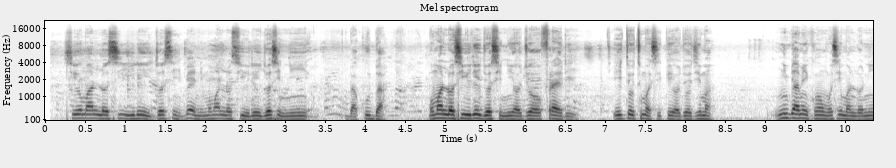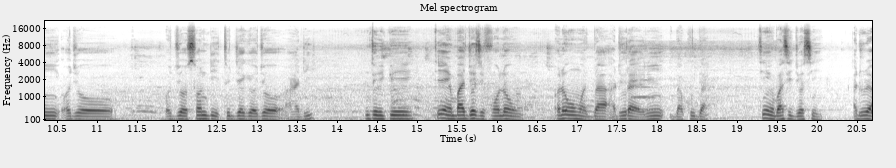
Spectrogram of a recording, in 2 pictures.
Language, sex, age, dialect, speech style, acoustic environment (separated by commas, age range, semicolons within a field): Yoruba, male, 25-34, Nigeria - Ibadan, happy; relaxed, traffic; silence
